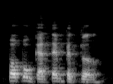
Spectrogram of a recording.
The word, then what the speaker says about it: Popocatépetl: ancient Aztecs, yeah, they don't say Popo, but it's Popocatépetl.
